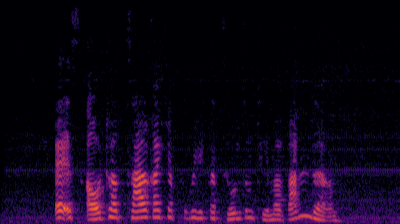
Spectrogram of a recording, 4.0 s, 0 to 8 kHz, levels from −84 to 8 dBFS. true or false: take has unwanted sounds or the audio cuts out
false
